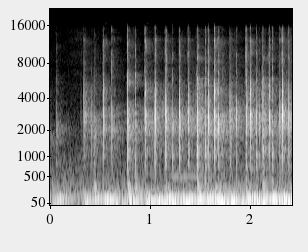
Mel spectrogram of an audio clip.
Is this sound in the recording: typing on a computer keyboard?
yes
